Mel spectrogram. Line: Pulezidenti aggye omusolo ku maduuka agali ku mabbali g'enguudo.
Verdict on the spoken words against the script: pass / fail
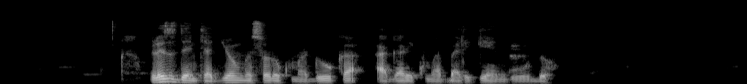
pass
